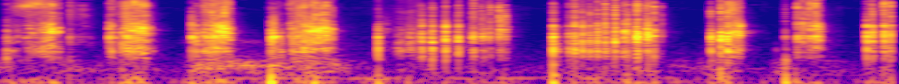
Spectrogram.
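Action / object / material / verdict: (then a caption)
scrape / woven wicker basket / wicker / none. Long metal finger picks scratch across a small, hollow woven wicker basket with a price tag attached, producing bursts of bright, dry rasping. The strokes come in irregular passes with brief quiet gaps between them, each with a crisp, papery texture and no ring afterward.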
